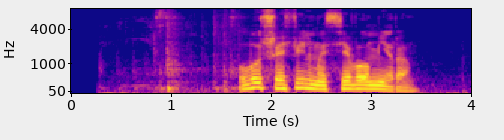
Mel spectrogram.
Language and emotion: Russian, neutral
